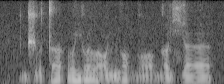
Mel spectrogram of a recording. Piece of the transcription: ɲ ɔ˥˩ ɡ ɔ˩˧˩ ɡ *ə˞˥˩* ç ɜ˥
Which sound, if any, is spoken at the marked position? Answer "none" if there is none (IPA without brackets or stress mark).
ʌ˥˩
